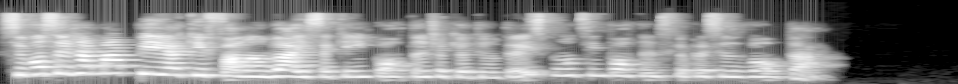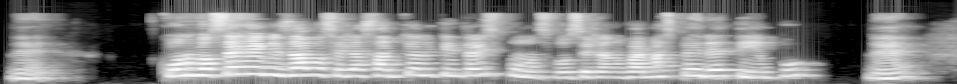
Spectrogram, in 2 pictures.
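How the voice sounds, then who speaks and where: At a very fast pace, a woman raises and projects her high-pitched voice, bright and sharp in tone, with lively intonation. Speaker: exam preparation mentor. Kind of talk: online lecture. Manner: animated.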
